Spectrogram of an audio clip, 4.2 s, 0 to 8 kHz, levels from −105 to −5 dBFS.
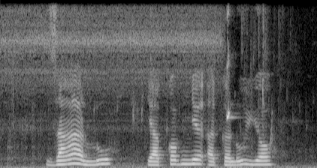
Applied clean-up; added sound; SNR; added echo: none; Sink (filling or washing) / Water tap, faucet; 12 dB; none.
